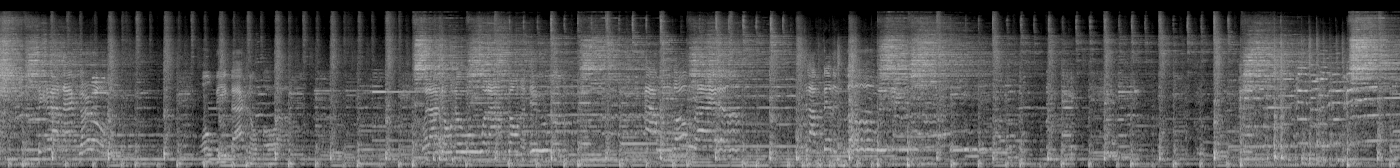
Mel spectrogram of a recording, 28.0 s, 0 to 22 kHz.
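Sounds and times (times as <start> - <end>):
bass guitar: 0.0 - 28.0
drum kit: 0.0 - 28.0
electric guitar: 0.0 - 28.0.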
